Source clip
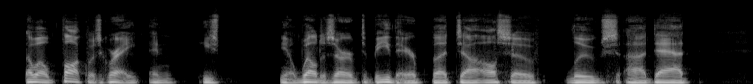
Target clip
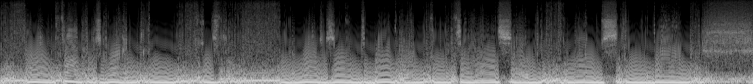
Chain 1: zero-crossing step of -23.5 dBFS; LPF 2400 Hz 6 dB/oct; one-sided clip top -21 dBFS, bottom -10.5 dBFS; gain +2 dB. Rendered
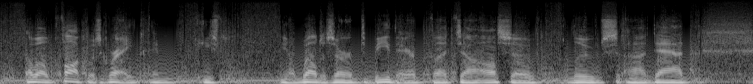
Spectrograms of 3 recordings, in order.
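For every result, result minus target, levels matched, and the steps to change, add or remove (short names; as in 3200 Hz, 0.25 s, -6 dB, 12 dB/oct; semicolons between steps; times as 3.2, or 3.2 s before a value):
500 Hz band +4.0 dB; zero-crossing step: distortion -5 dB
add after LPF: resonant low shelf 420 Hz +12 dB, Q 1.5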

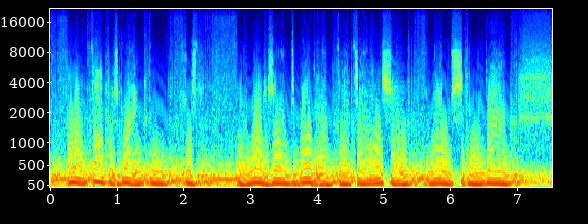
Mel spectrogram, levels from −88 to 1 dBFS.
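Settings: zero-crossing step: distortion -5 dB
change: zero-crossing step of -16.5 dBFS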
